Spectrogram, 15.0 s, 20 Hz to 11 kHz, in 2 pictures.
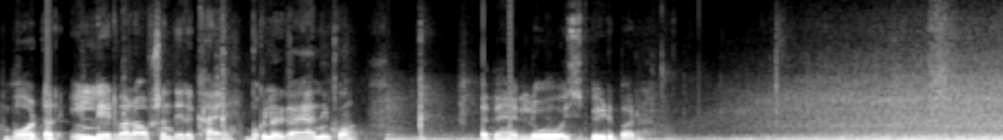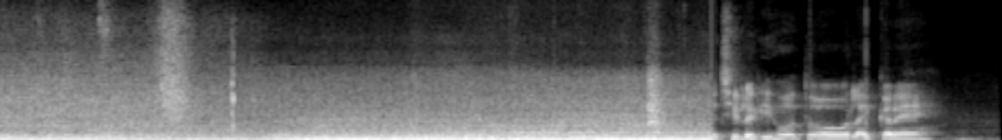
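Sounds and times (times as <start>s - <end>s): rush of air: 4.8s - 12.9s
motor hum: 4.9s - 12.9s
air cooler fan running: 6.9s - 12.9s.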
